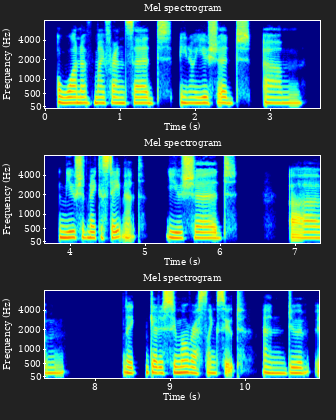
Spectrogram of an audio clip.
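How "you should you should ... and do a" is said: ordinary talk, nothing marked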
